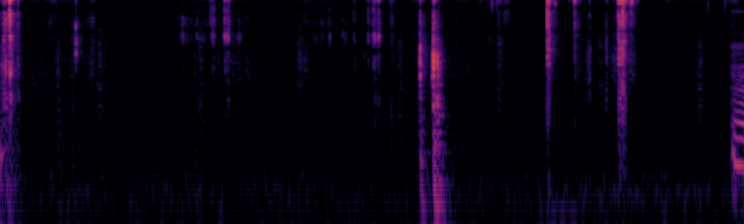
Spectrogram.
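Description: Scissors snip quietly a few times with crisp clicks, spaced irregularly in an otherwise hushed room, close up and faint.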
